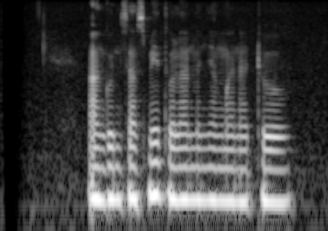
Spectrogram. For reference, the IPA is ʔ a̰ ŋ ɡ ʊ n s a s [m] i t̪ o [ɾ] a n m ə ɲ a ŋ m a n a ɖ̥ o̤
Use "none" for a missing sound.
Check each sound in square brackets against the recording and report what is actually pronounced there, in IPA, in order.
m, l

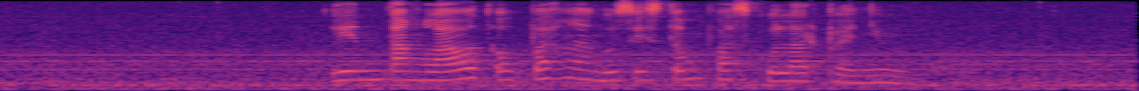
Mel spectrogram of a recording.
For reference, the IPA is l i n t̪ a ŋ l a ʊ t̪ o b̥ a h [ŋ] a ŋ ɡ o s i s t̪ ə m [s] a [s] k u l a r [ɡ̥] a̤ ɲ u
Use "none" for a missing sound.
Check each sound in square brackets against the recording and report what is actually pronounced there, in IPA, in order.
ŋ, f, s, b̥

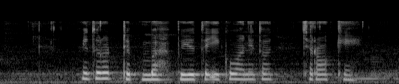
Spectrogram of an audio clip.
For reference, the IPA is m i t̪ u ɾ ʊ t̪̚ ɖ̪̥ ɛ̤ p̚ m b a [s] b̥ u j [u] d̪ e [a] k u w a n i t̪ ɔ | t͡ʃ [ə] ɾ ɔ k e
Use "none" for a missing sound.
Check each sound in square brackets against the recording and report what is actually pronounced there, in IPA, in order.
h, u, i, ə

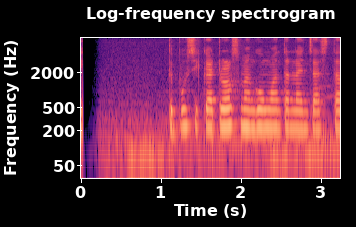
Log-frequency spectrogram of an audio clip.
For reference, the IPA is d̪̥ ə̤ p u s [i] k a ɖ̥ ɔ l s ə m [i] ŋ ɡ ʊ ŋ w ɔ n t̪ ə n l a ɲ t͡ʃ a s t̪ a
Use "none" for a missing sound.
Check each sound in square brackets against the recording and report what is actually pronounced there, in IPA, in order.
i, a

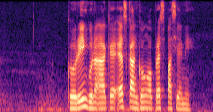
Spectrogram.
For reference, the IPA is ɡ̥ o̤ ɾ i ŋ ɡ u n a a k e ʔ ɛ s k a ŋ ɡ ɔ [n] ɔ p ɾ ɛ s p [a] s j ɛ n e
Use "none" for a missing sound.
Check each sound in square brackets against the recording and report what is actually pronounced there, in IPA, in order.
ŋ, a

